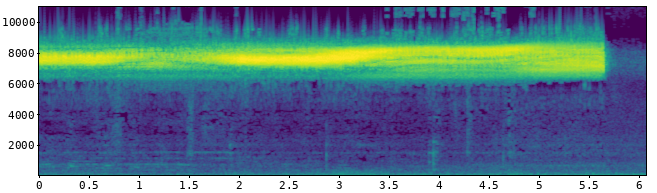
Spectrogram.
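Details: Night-time cricket chorus, one continuous piercing high trill holding level for over five seconds, then cutting off abruptly near the end, leaving quiet background.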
